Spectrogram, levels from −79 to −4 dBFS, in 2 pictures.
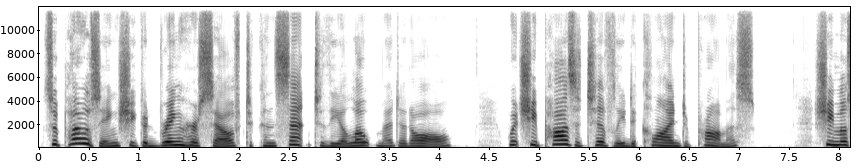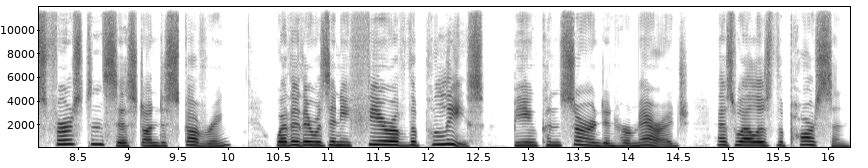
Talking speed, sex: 160 wpm, female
